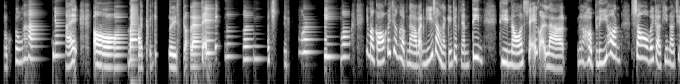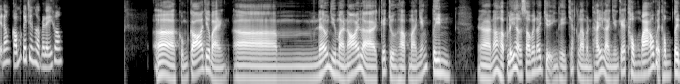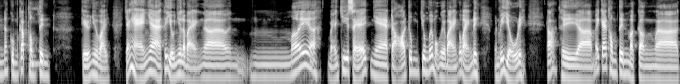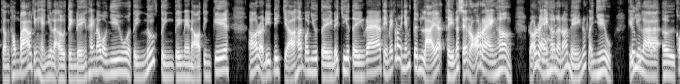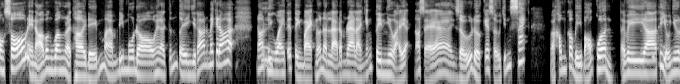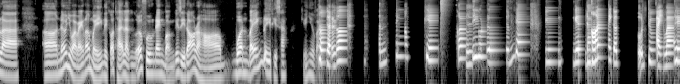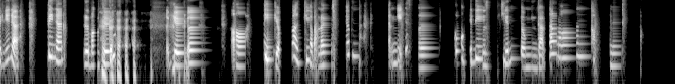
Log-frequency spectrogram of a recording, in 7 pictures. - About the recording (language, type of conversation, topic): Vietnamese, podcast, Bạn cân bằng giữa trò chuyện trực tiếp và nhắn tin như thế nào?
- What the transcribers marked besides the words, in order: distorted speech; unintelligible speech; tapping; other background noise; unintelligible speech; laugh; unintelligible speech; unintelligible speech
